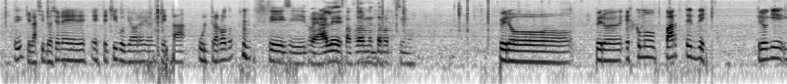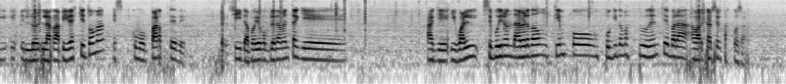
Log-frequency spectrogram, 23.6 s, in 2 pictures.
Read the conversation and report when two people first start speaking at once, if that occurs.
none

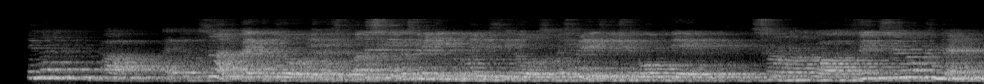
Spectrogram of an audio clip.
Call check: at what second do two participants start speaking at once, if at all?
none

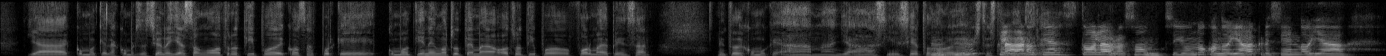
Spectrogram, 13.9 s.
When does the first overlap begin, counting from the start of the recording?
9.3 s

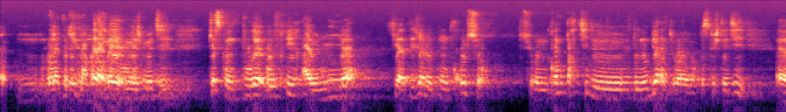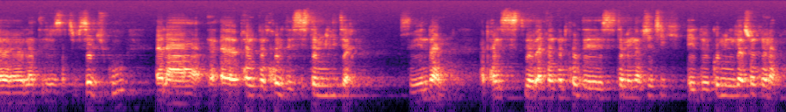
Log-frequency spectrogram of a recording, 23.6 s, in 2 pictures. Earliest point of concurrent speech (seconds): 0.7 s

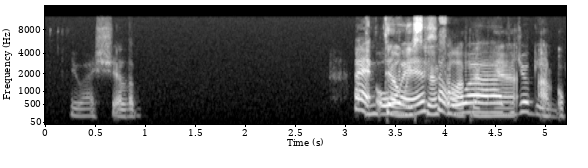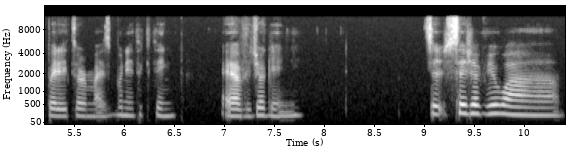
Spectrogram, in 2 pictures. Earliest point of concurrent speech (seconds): 3.2 s

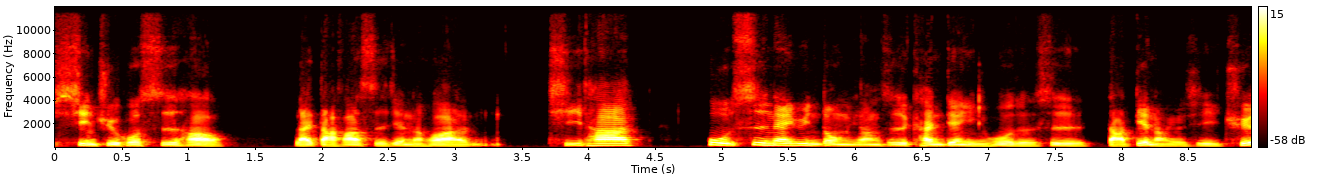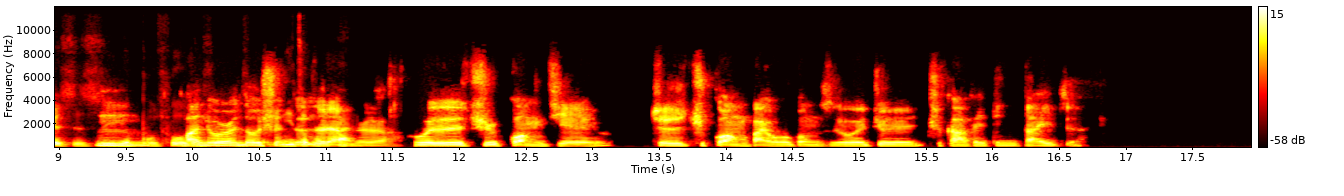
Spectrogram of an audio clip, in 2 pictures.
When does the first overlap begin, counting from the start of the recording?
9.3 s

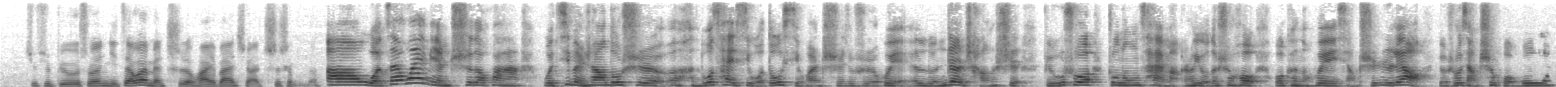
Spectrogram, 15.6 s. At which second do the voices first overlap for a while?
none

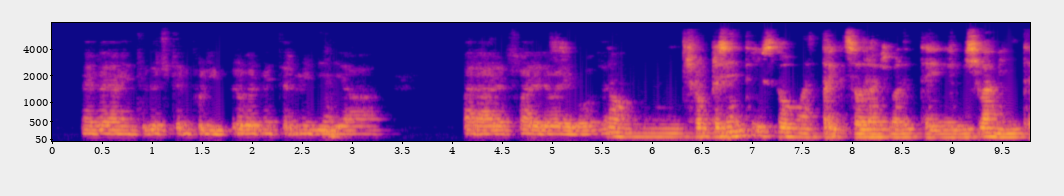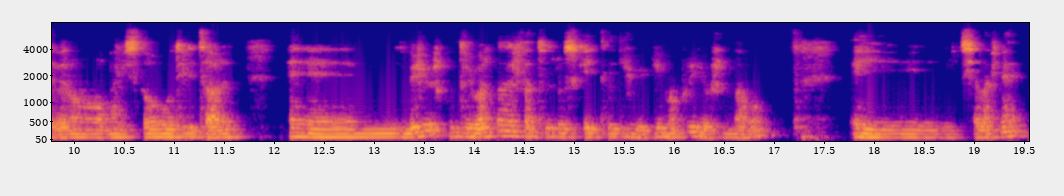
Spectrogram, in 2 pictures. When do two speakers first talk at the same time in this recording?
none

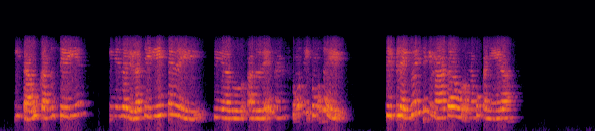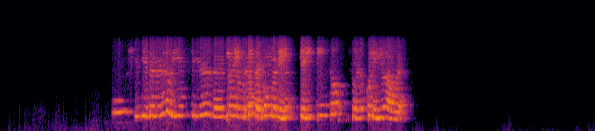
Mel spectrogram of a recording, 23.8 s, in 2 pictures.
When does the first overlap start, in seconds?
16.4 s

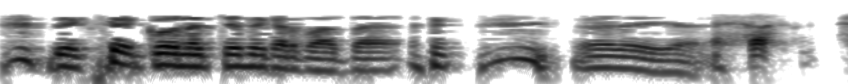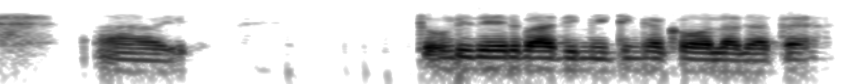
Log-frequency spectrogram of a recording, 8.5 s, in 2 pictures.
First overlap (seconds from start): none

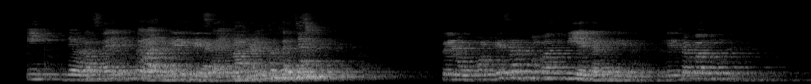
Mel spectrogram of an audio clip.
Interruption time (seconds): 1.4 s

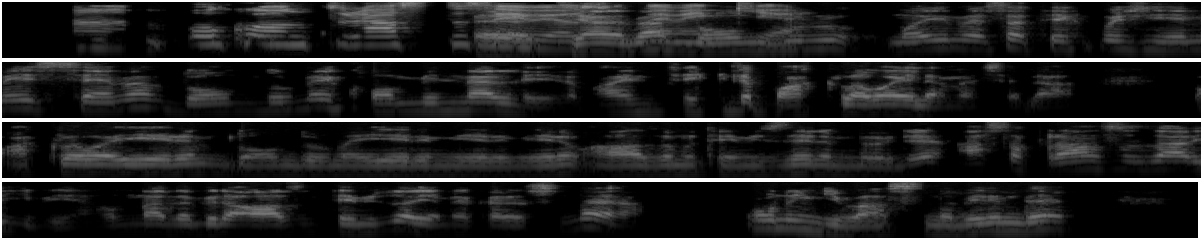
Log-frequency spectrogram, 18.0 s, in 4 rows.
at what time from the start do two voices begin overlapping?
1.8 s

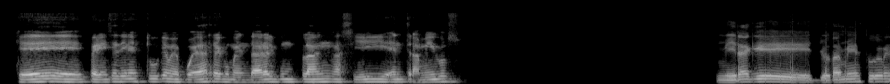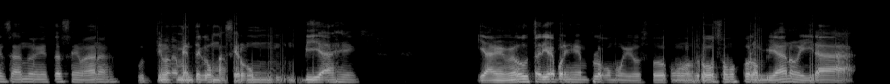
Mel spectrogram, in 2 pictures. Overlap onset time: none

